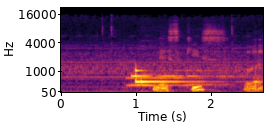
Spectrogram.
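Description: A computer alert chimes briefly.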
